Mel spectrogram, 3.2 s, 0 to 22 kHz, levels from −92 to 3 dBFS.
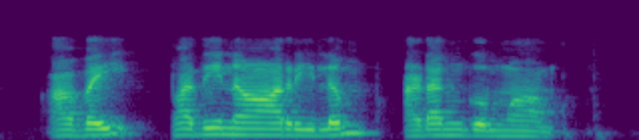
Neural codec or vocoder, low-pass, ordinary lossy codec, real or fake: none; 7.2 kHz; Opus, 32 kbps; real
